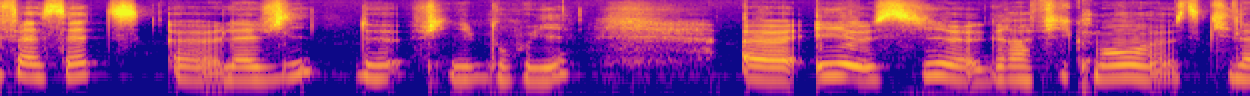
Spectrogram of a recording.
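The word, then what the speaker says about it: Druillet: Je prononce bien Drouillet? Oui, Drouillet, oui.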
